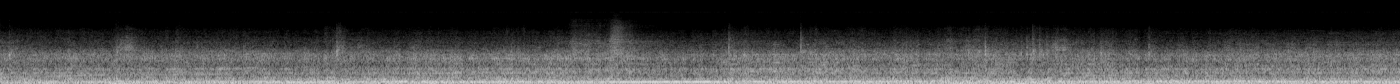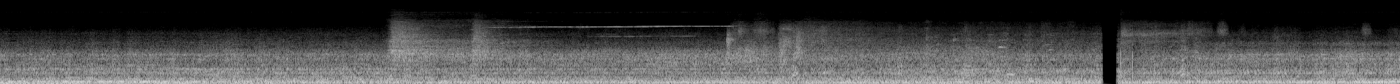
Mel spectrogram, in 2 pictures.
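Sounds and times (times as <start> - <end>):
diesel bus engine running: 0.0 - 28.0
air brake hiss: 5.7 - 6.6, 17.9 - 19.2.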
